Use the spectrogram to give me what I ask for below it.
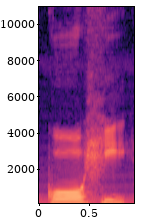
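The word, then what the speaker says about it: コーヒー: Uh it has a prolonged sound. Coffee. Okay. If you just put like this kohi just like this kohi, it is wrong. It is uh somewhat wrong grammar. I think wrong spelling. Okay. So that is why they use hyphen for that.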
